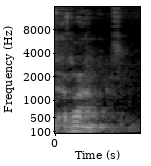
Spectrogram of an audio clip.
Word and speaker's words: Reims: Ça s'appelle Reims, mais c'est une... Voilà. On prononce Reims.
